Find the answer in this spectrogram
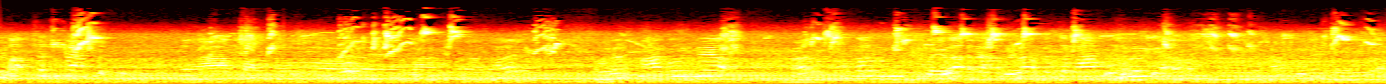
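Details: Lovebird singing a long rolling song: dense runs of sharp, high, squeaky chirps pour out almost continuously over ten seconds, rising and falling in tight bursts. A constant low hum and background voices run underneath.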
